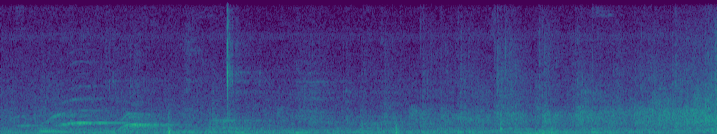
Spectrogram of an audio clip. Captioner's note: audience applauding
